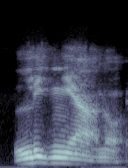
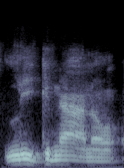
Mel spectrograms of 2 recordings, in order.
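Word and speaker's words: Lignano Sabbiadoro: So I'll say for the public that it's pronounced Legnano and not Lignano as usual it's being called.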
